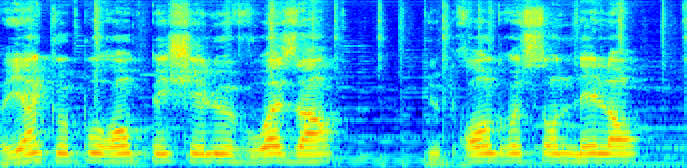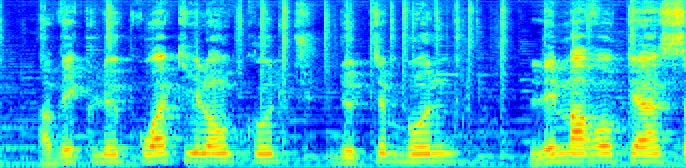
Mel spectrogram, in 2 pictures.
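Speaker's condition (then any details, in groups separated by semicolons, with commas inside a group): No condition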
